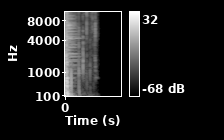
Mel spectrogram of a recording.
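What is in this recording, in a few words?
pickaxe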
